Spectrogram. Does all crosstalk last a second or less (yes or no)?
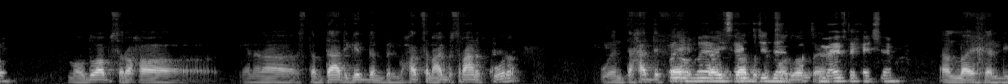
no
